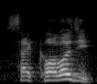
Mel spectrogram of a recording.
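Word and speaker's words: psychology: इसी तरह साइकोलॉजी, साइकोलॉजी एस की आवाज़ आ रही है, साइकोलॉजी पी साइलेंट होता है जब वो एस से पहले आता है।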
